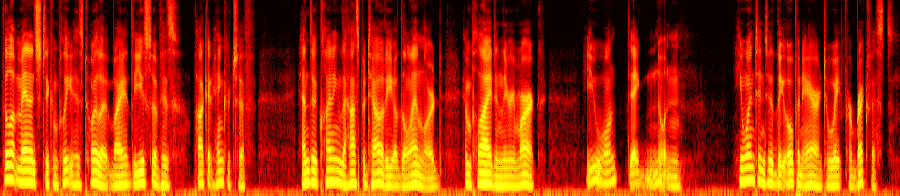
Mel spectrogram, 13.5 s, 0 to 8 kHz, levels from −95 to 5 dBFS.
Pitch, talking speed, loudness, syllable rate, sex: 120 Hz, 170 wpm, -20 LUFS, 5.6 syllables/s, male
